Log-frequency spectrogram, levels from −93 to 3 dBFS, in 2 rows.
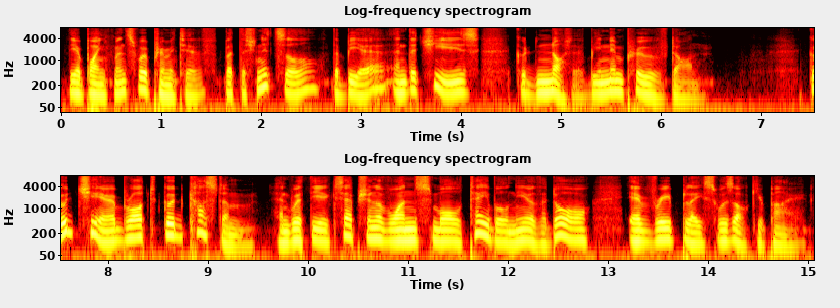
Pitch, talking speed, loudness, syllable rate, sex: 125 Hz, 150 wpm, -18 LUFS, 4.5 syllables/s, male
